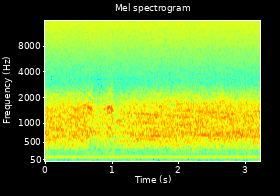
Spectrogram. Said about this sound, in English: Here it is, a curve a little bit high. You heard the crowd bubbling. They thought the curve was in there. Listen to them.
